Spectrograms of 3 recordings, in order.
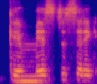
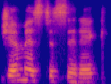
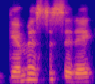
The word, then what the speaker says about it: gemistocytic: Okay, gemistocytic astrocytes, hard G. It is not gemistocytic, it is gemistocytic.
